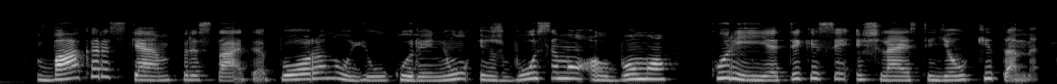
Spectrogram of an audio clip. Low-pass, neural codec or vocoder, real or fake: 7.2 kHz; none; real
